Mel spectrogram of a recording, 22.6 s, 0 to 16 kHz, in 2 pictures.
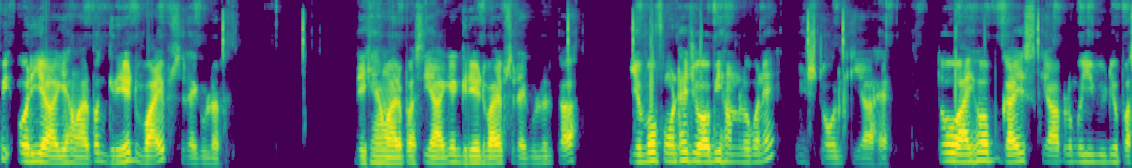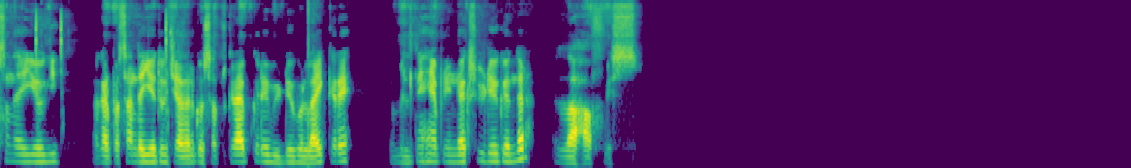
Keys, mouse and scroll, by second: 2.1 click, 3.8-4.8 typing, 5.6-12.9 drag.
